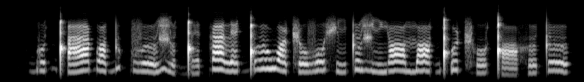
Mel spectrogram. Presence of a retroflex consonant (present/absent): present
